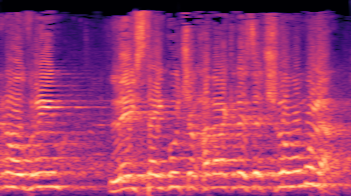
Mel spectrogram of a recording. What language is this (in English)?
Hebrew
